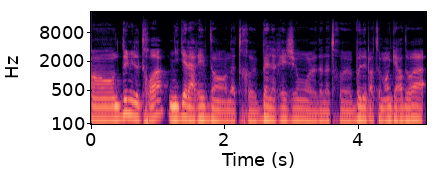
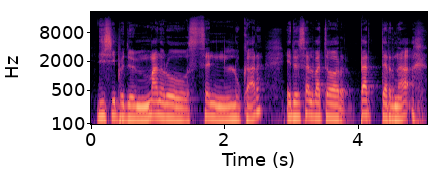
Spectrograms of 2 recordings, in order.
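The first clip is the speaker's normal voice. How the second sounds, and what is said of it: French speaker's slight put-on Spanish accent. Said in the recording (French): “Désolé pour mon accent, ouais, vraiment j'essaie de mettre un petit accent ... j'ai envie de mettre un peu de, voilà, de côté espagnol”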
